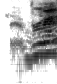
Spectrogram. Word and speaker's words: Rugh: so Rugh, R-U-G-H, if you want to read is that how you pronounce it? Yeah? Rue is Rue, yeah.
